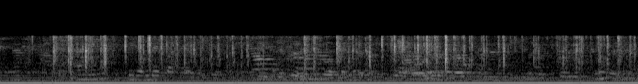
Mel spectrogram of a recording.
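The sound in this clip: Someone types a message on a computer keyboard in many quick, light keystrokes. The clicks fall in irregular bursts and short pauses throughout.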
